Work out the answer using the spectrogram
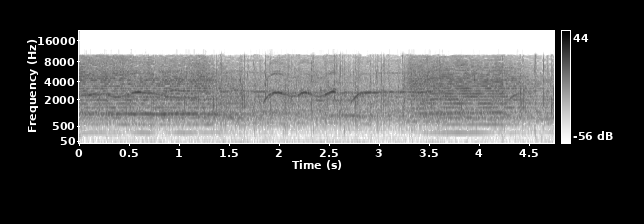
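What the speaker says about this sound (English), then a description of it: "So let's have another round of applause for Andy Thompson and our special guest, Ric" Studio audience applause on a TV game show set, steady and fairly loud across the whole stretch, with some whistling or electronic tones running through it and no talk over it.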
